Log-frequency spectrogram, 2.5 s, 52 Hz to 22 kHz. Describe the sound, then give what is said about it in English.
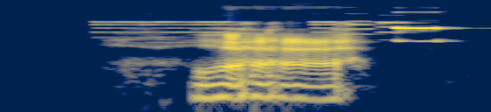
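Motor startup beeps as a device is powered on with a 2-amp current limit, which kicks in during the beeps: a steady high electronic tone, then a louder buzzy, harmonic tone for about a second, followed by a short, sharp higher beep. “Wait, current limit kicked in, just as it was doing the motor beeps.”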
